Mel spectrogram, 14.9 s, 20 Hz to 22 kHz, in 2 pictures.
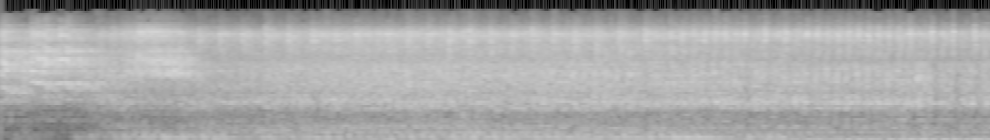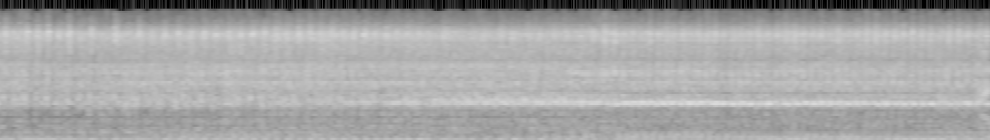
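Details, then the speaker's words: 2019 Italika DS 150-G motorcycle, near new, owner complains it stalls and gives black smoke: uneven, lumpy idle with the beat hesitating and dipping. Misfire and stumbling at idle. "a fallar a inmensa fallar está fallando más su proyecto demasiado se podría decir que a bajas"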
